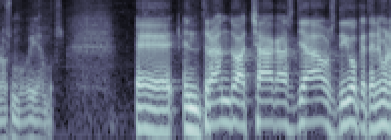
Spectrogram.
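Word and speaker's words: Teagasc: Perdona que pronuncie Chagas, se escribe Tiagas, pero se me ha borrado ya esa parte de la cabeza a mí.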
